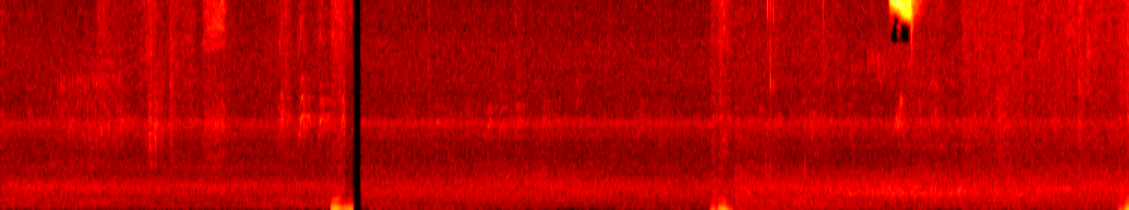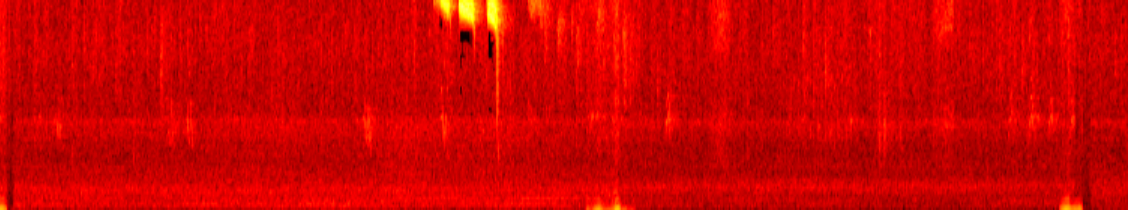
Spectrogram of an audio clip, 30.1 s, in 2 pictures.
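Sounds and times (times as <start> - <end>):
steady hiss: 0.0 - 30.0
brief low thumps: 4.4 - 4.7.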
